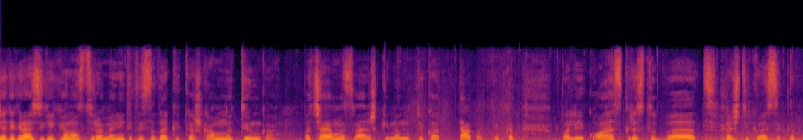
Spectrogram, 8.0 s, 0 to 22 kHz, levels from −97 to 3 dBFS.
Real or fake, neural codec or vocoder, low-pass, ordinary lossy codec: real; none; 14.4 kHz; AAC, 48 kbps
